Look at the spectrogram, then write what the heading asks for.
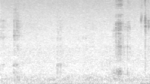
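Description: A dog, Brody, chews on a bone behind the speakers, giving a few quiet, irregular crunching and gnawing bursts over a low background rumble, with no one talking.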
